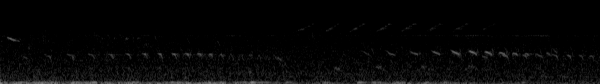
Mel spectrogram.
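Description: Wild birds singing: a fast trill of short repeated notes, given twice, with a higher, thinner series of about eight notes overlapping it in the middle, over a low rumble.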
